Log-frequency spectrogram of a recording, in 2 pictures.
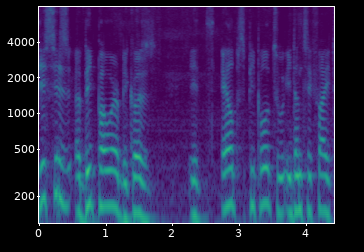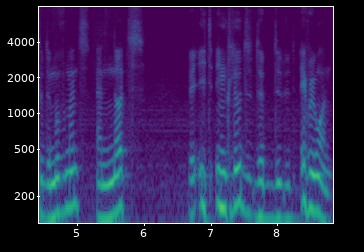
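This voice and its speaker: A man with a fairly high voice and a French accent, at a moderate pace and with fairly even intonation. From France. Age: 30s. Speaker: crypto community guest. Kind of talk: casual interview chat. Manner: halting.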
